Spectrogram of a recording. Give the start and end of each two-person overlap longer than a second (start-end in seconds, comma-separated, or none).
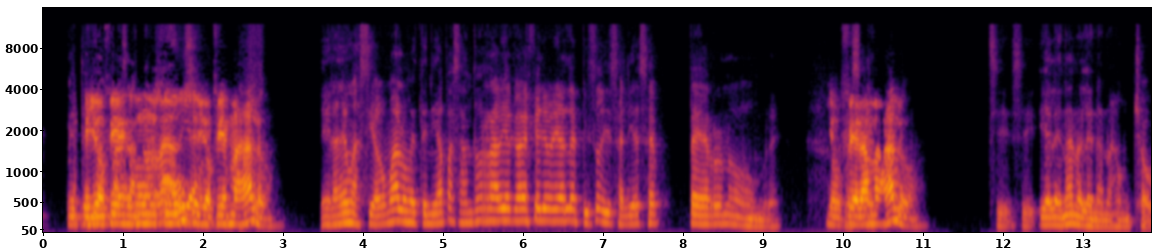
0.5-2.1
